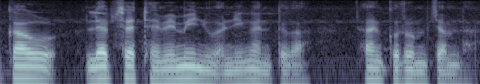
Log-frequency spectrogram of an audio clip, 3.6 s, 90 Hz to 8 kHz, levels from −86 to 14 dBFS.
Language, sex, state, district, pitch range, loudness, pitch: Wancho, male, Arunachal Pradesh, Longding, 95-120 Hz, -20 LUFS, 105 Hz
